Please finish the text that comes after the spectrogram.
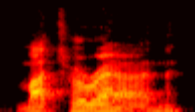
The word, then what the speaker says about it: Mathurin: He's French. It's actually pronounced officially Mah-tur-ahn, okay?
